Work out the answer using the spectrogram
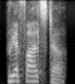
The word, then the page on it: Reupholster: Indian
